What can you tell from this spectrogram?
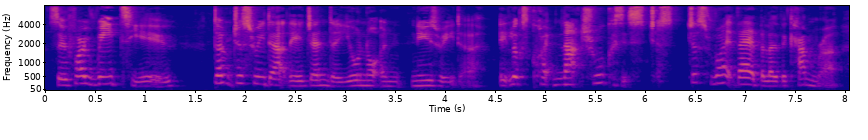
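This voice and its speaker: A woman speaking over a laptop video call, chatting easily and sharing practical tips. She laughs often and acts out little quotes from her own experience. Her pitch sits in the middle. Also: expressive, normal speed. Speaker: club member giving tips. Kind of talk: casual video call chat.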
